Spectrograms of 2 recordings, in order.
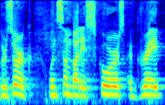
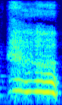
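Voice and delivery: retold gasp; 6 semitones higher, 8 dB quieter than usual. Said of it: "and I was like".

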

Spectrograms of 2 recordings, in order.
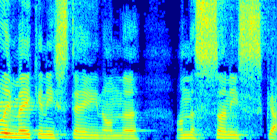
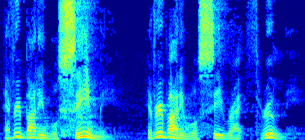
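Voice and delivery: soft, hushed ashamed voice; ashamed confession; 2 semitones lower, 7 dB quieter, faster than usual. Retold or imitated. Ashamed ghost woman tells the spirit why she hides, soft. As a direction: confess it quietly in shame. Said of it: "She's filled with shame".

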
